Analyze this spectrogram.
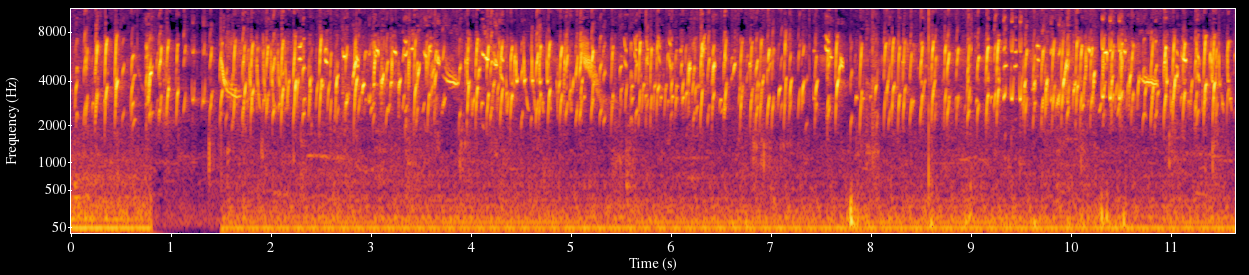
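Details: Collective European goldfinch twitter, described as the strongest stimulation calls for males: a dense, nonstop wash of quick high tinkling notes, with a short near-silent gap around one second, over a low hum.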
